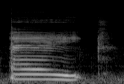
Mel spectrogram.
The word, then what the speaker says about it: ache: So whenever you have a word and it has that A that says its name, like ache, then you're going to have an E that is silent at the end.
